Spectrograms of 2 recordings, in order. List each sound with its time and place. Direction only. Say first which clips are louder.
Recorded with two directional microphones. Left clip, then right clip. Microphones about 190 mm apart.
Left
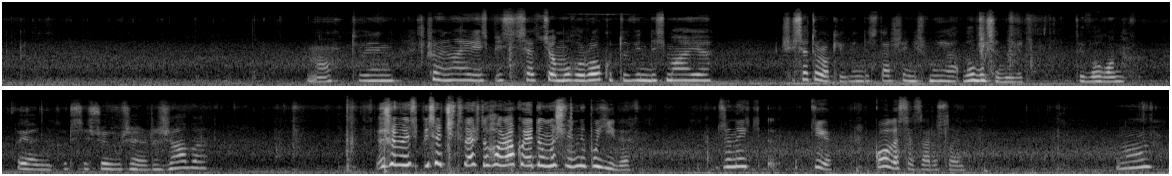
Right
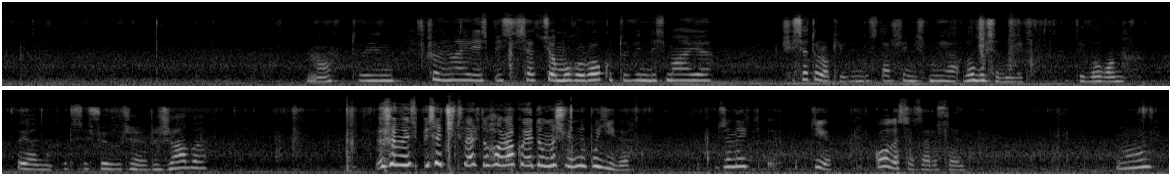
3.1 s speech: left 7 dB; 20° right (ahead or behind); by 9.2 s 20° left (ahead or behind)
9.3 s speech: left 9 dB; 5° left (ahead or behind); by 13.7 s 20° right (ahead or behind)
15.4 s speech: left 6 dB; 35° right (ahead or behind)
15.7 s speech: left 5 dB; 20° right (ahead or behind); by 21.2 s centre (ahead or behind)
22.9 s speech: left 7 dB; 10° right (ahead or behind)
